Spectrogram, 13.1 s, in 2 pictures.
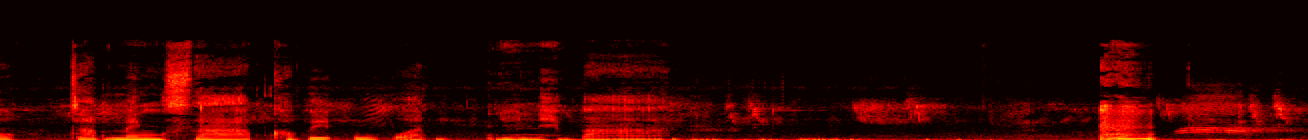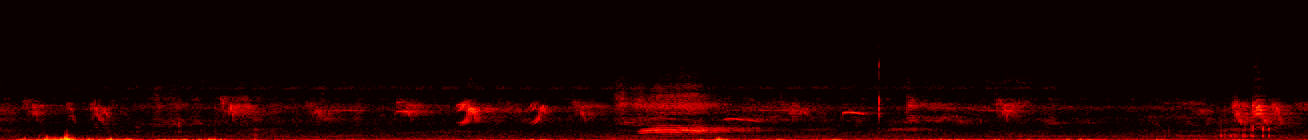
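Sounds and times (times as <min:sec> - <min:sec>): faint high chirps of small birds: 0:00.0 - 0:13.0
wind rumble on microphone: 0:02.1 - 0:05.2, 0:05.8 - 0:13.0
bird harsh calls: 0:02.9 - 0:11.4, 0:12.4 - 0:13.0.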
